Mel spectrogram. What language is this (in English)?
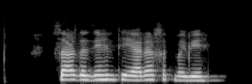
Pashto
